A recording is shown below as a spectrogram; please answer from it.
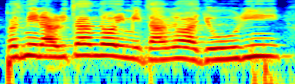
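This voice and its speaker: A man's voice: extremely high pitch, steady tone, fast, vocal fry, a bit bright, a little hiss or hum, voice pushed up, exaggerated voice. A man voicing a flirty, camp male impersonator with a Mexican accent, coy and sweet-talking. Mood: coaxing.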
